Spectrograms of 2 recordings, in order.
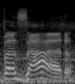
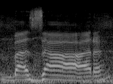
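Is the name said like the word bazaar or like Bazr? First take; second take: Bazr; bazaar. First: It sounds like the spelling B-A-Z-R. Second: It sounds like the ordinary word bazaar. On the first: The speaker calls it right. "It's B A Z R" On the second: The speaker calls it wrong. "It's not bazaar"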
